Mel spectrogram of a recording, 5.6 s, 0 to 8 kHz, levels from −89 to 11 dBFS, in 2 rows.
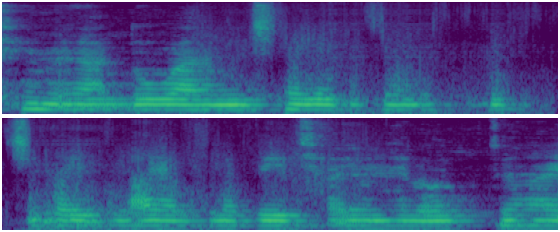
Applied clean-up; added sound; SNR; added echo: neural separator model SepFormer DNS4.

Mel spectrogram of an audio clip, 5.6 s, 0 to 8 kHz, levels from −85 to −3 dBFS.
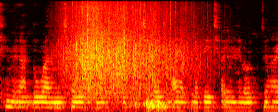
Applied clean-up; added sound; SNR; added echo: none; Applause / Crowd; -3 dB; reverberation time 0.4 s.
